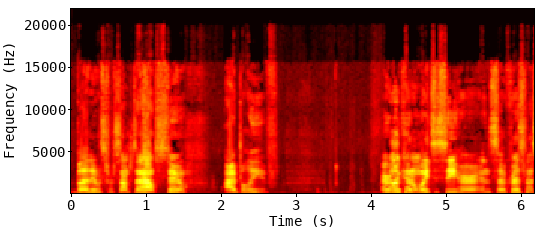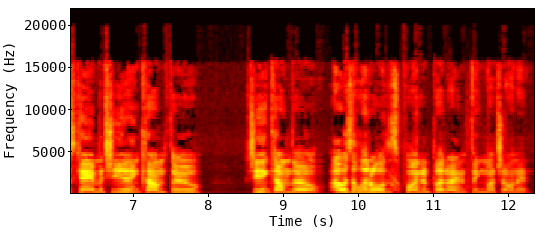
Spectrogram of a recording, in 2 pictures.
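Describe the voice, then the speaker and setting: A man's voice: fairly high pitch, expressive, moderate pace, sharp tone, clear, resonant tone, dry recording. A young adult man telling a personal story casually, partly from a script, with informal, self-deprecating asides and some swearing. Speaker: storytime video narrator.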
